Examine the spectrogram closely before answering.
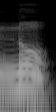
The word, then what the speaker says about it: know: तो सबसे पहले लिखा जाता है सब्जेक्ट, उसके बाद लिखते हैं नो, ना कि कोनो पढ़ेंगे, इसको के साइलेंट करके पढ़ेंगे, इसको पढ़ेंगे नो।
